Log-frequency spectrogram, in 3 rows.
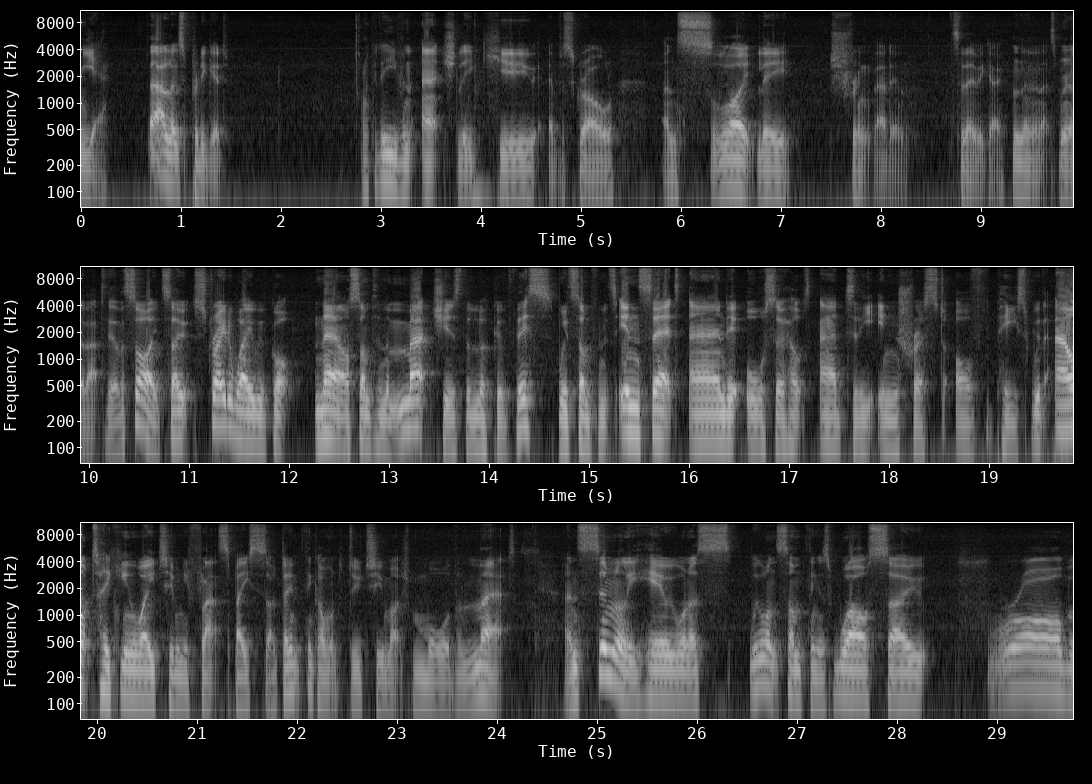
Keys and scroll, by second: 3.8 q, 6.6 s, 9.4 h, 10.2 g, 11.0 alt+x.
